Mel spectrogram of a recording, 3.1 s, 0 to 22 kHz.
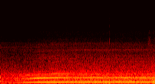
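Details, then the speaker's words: Lexmoto Titan motorcycle on road ride test for a fuel issue, around 9-10k on odometer; engine note climbs smoothly and holds steady as throttle opens, no hiccup, stumble or misfire; clean healthy throttle pickup. "give it a handful of throttle there's loads of power there you can hear that engine just pick up"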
